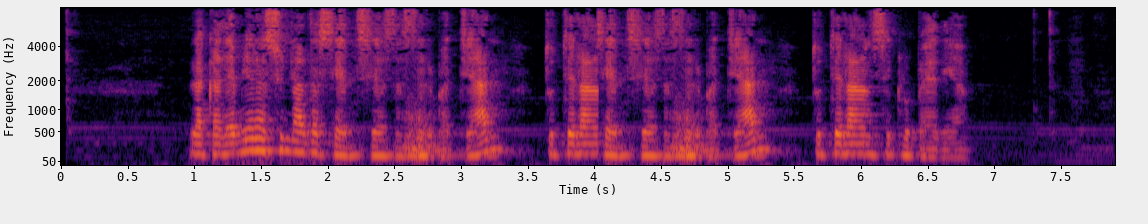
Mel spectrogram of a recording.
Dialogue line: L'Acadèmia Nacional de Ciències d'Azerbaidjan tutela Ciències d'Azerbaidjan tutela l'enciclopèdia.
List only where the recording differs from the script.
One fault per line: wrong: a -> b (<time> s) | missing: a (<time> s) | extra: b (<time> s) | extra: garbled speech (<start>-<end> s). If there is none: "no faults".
no faults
